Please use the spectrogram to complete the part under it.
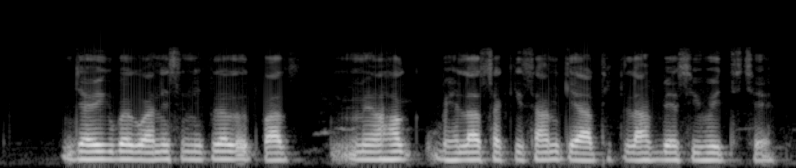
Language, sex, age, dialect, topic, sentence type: Maithili, male, 46-50, Southern/Standard, agriculture, statement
